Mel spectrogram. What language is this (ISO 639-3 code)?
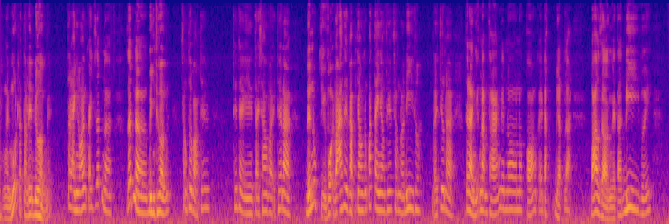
vie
